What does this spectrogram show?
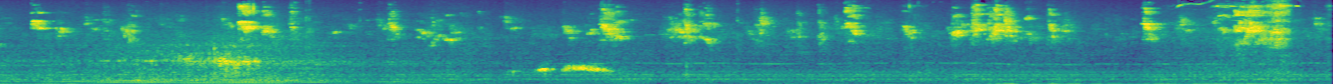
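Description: Birds chirping faintly with short, high chirps about twice a second, over a faint steady hum.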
